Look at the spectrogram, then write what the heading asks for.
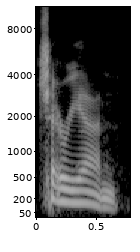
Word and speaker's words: Cherry-Ann: The reason is that they're both the hard CHs. Now, if you hear us saying that, not Chanel and not Cherry-Ann, that's because they're pronounced that way. Chanel and Cherry-Ann.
